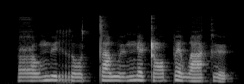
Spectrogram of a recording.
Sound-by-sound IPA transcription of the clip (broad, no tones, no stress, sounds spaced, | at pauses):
ʕ o m y r o tː a w ʏ ŋ ɛ ʈ ɔ p ɛ w a k ʏ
